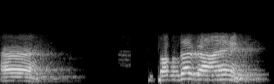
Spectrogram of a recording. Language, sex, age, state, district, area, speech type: Hindi, male, 60+, Uttar Pradesh, Ayodhya, rural, conversation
